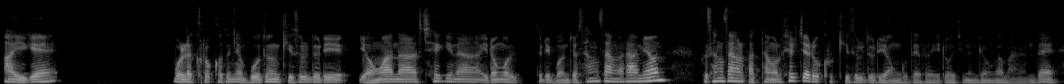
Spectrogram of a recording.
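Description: A man's voice: on the low side, a little fast. A man hosting a talk show, speaking reflectively and thinking aloud. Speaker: host. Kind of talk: casual podcast talk.

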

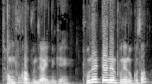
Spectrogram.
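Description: Sex: male. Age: 20s. Style: lively panel debate. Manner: quick and animated, pitch jumping about, slightly high voice. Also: husky. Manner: animated, acts out other people's reactions.

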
